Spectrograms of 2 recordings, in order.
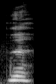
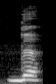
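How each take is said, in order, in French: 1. Le premier son est un th doux et léger. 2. Le premier son est un d dur et lourd. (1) "il y a un qui est un peu léger" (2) "le son est un peu lourd"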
